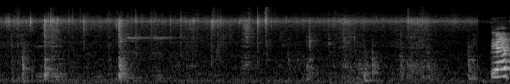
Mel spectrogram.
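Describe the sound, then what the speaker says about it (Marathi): Onion fries in hot oil in a pan while misal is being cooked, giving a steady, bright sizzle with occasional stirring clicks and scrapes, close and moderately quiet, with a louder clatter at the very end. "त्याच तेलात आपल्याला कांदा छान भाजून घ्यायचा आहे।"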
